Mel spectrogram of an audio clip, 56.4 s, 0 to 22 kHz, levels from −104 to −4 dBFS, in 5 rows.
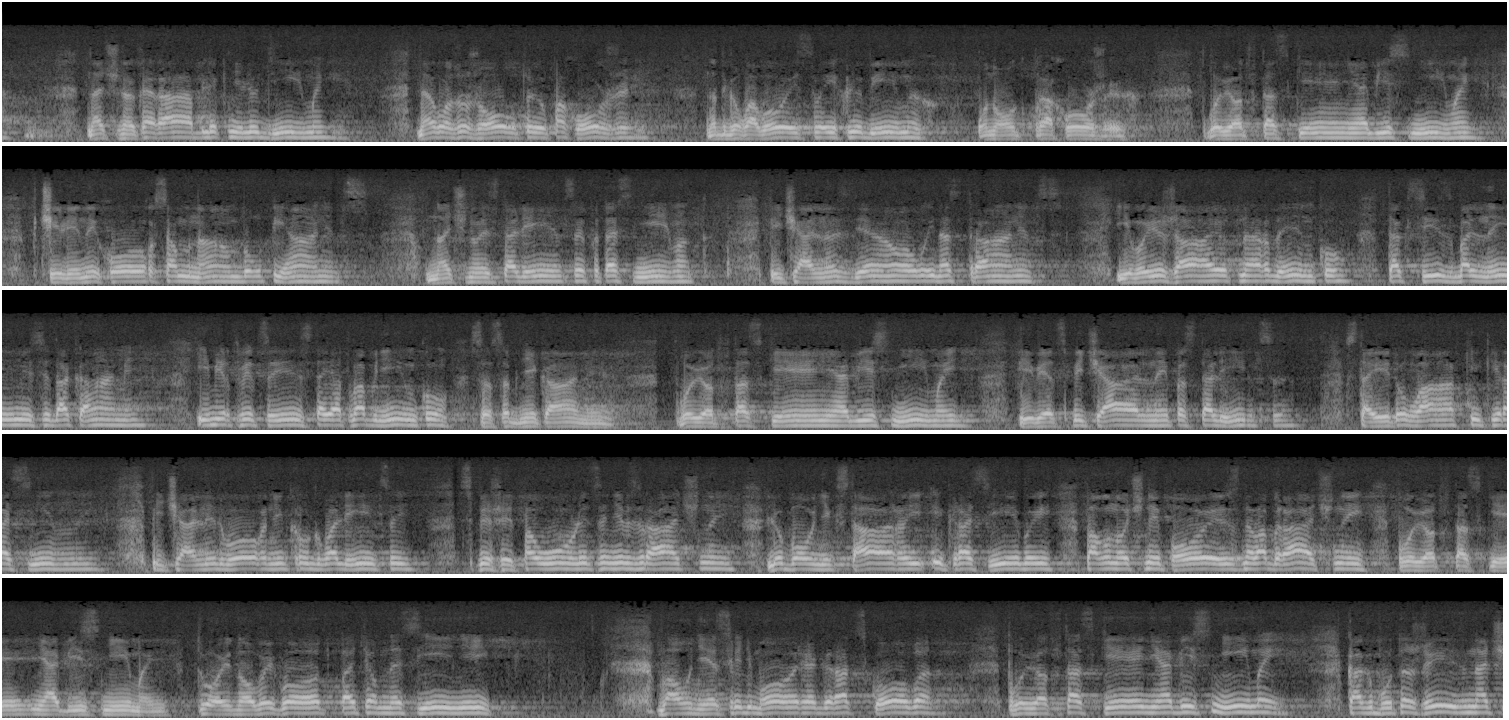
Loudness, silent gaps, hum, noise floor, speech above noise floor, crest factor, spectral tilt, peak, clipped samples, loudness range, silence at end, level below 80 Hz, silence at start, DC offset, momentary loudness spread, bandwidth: -33 LUFS; none; none; -56 dBFS; 24 dB; 14 dB; -7.5 dB/octave; -20 dBFS; under 0.1%; 2 LU; 0 s; -62 dBFS; 0 s; under 0.1%; 10 LU; 11 kHz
